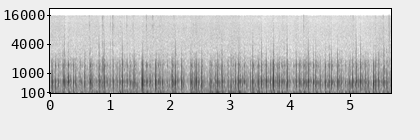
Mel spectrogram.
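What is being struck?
Round embossed biscuit tapped with metal nail claws.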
